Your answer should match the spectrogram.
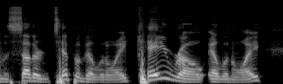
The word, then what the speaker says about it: Cairo: southern tip of Illinois Cairo Illinois it's pronounced like the syrup Cairo but it's spelled the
